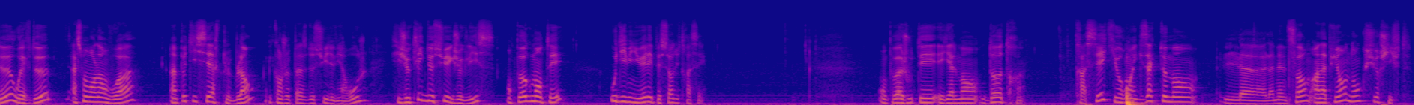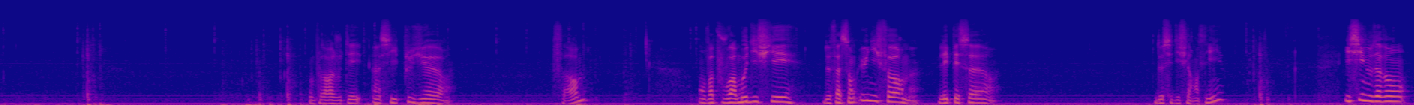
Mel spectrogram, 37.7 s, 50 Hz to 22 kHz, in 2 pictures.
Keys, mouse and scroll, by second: 0.0 click, 5.5-10.7 drag, 12.1 click, 19.0-20.2 shift+drag, 21.2 click, 23.0 shift+click, 24.1 shift+middle click, 25.0 shift+click, 26.0 shift+click, 27.0 shift+middle click, 28.2 click, 29.6-35.8 drag, 36.2 middle click.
